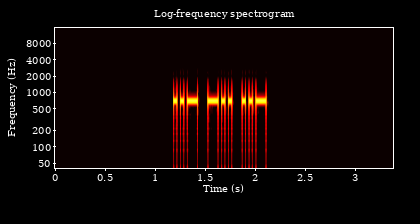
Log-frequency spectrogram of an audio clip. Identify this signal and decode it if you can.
Morse code, heard as a keyed tone, about 36 wpm, 700 Hz. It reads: UDU
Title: Three Challenging Letter-Number Combinations 35wpm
